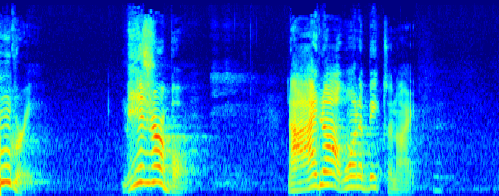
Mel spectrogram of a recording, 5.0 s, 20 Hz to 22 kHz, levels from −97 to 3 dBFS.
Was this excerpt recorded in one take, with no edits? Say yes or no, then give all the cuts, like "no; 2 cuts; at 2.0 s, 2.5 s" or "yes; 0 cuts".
no; 2 cuts; at 3.2 s, 3.8 s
